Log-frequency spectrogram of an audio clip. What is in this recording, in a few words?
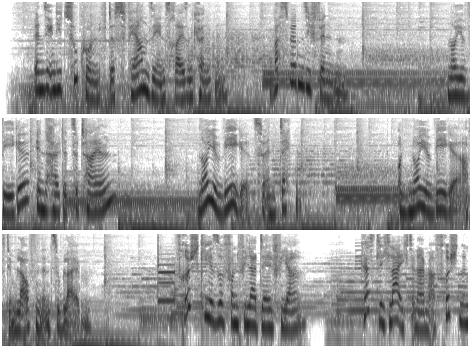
germany voice over female commercial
